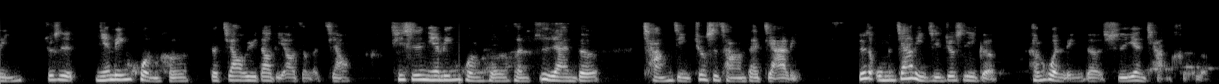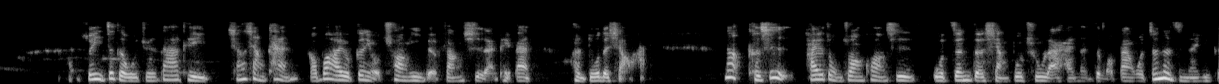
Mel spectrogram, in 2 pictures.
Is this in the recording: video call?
yes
